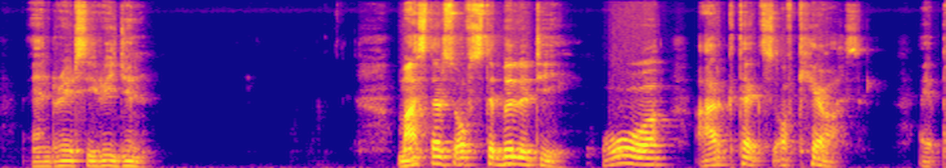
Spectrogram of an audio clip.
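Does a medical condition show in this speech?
No.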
